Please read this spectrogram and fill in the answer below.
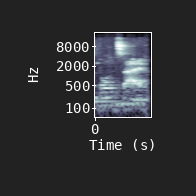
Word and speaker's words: bonsai: Yes, the correct pronunciation is bonsai.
